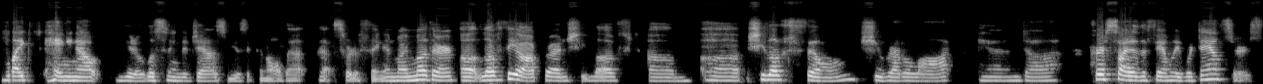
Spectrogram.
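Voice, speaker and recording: The speaker has an American accent and keeps a moderate pace with fairly even intonation. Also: woman, fairly low pitch for a woman. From US Midwest, Ohio. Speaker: poet and painter. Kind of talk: interview. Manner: rambling.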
